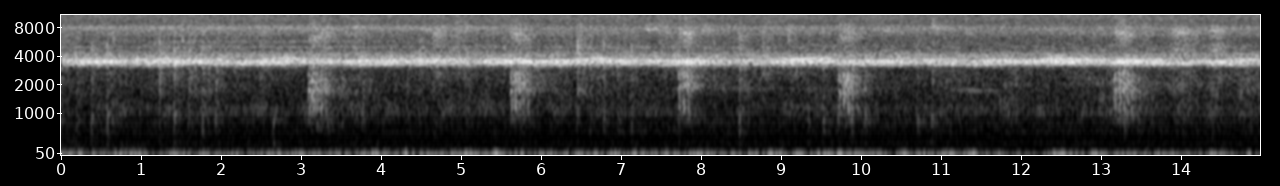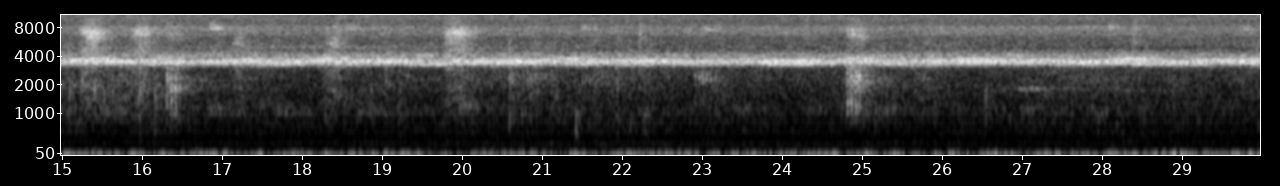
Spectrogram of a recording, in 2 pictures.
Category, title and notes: Soundscapes > Nature
Afternoon Woods in October - Midwest US (loop)
Sat out in the middle of a nature preserve in northern Indiana with my Clippy EM272 stereo mics plugged into a Tascam X6. You can hear cars and a train in the distance at times but I did some light processing to remove most of it. Loops seamlessly. The leaves are just starting to change colors and fall down when the wind picks up. You can hear chipmunks chirping, squirrels bickering, woodpeckers slowly bonking at the trees, and other birds singing at times all while the crickets and katydids provide a constant ambience.
ambiance, ambience, ambient, autumn, bickering, birds, call, chipmunk, chipmunks, clippy, clippys, crickets, em272, fall, field-recording, forest, katydids, leaves, loop, nature, peck, portacapture, squirrels, tascam, trees, wind, woodpecker, woodpeckers, woods, x6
